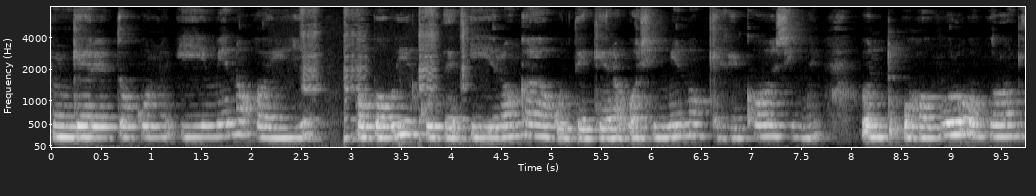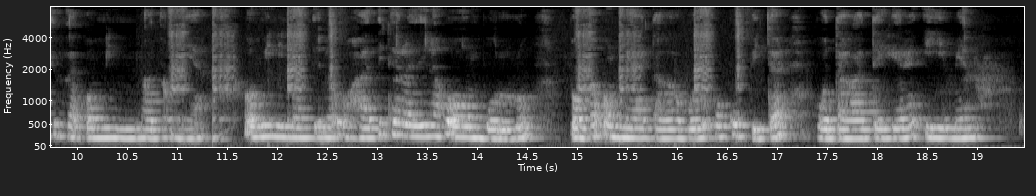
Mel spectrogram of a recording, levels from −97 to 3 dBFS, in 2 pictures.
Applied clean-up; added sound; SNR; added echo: none; Fart; 19 dB; reverberation time 0.6 s.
